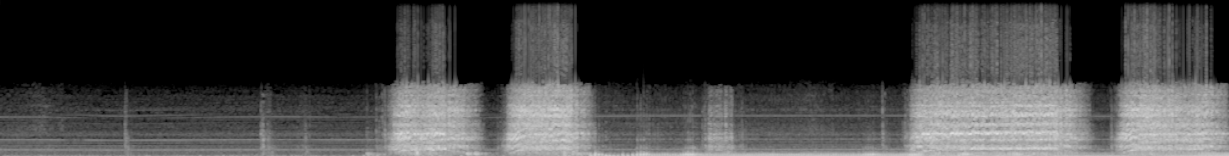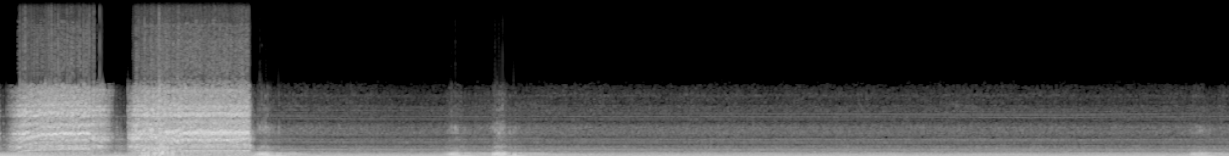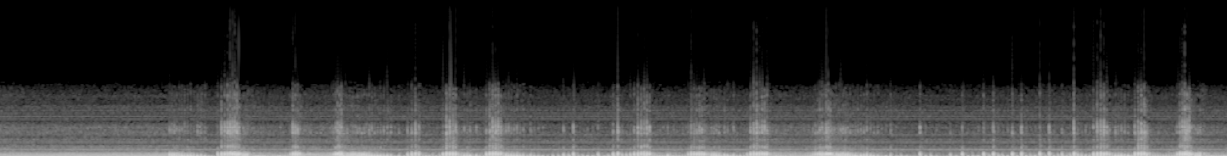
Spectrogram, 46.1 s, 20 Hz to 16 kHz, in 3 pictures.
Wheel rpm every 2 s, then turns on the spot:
0, 0, 60, 80, 10, 40, 150, 130, 100, 20, 0, 0, 0, 0, 0, 0, 0, 0, 0, 0, 0, 0, 0.
8-10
